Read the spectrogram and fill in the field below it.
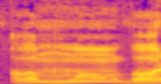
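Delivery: मो बर split apart and drawn out slowly; slow syllable split. Shown as a demonstration. Teacher splitting अंबर into syllables for the class, slow. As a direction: stretch मो and बर apart. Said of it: "अनुस्वार का मो आया".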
